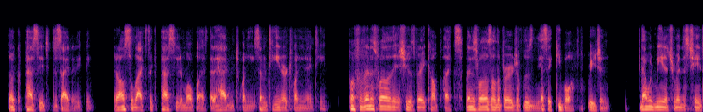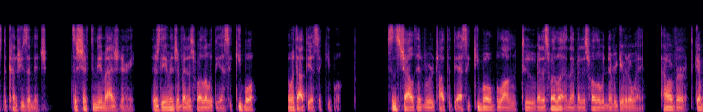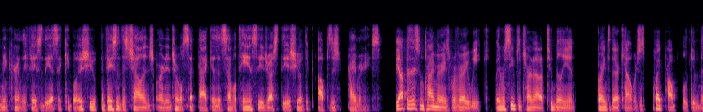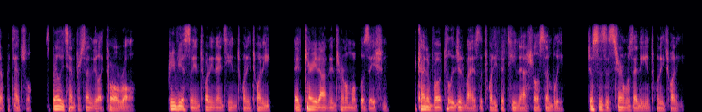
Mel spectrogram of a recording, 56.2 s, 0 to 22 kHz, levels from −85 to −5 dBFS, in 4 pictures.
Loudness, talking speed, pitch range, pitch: -26 LUFS, 185 wpm, 75-95 Hz, 85 Hz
